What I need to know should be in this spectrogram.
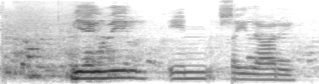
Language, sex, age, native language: Icelandic, female, 8, Icelandic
